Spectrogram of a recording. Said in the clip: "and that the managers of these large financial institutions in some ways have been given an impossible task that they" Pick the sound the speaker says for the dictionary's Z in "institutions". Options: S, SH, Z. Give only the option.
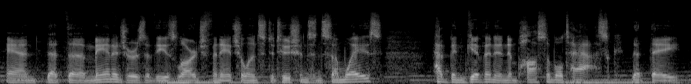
Z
